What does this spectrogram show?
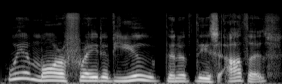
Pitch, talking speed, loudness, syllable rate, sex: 170 Hz, 210 wpm, -16 LUFS, 5.5 syllables/s, male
